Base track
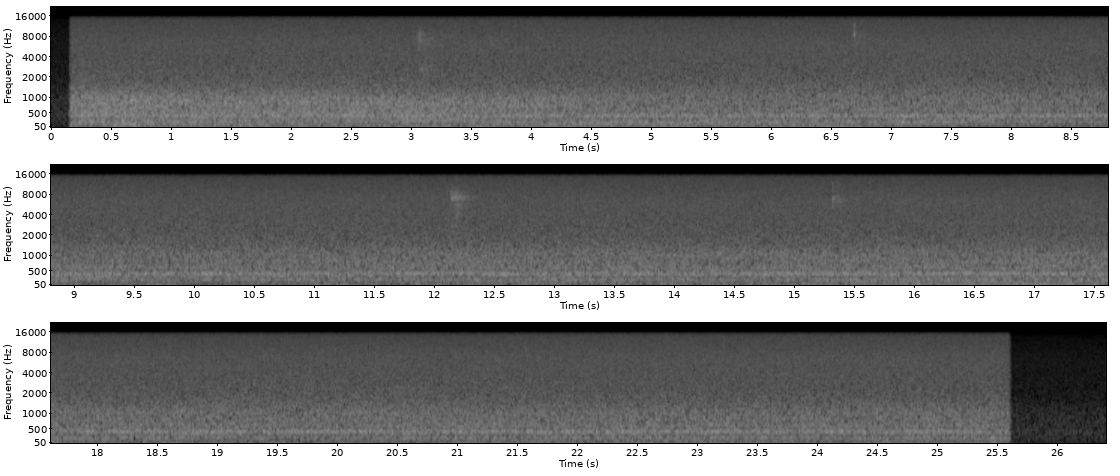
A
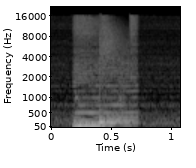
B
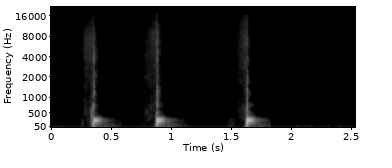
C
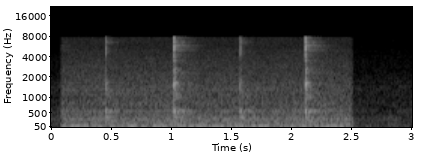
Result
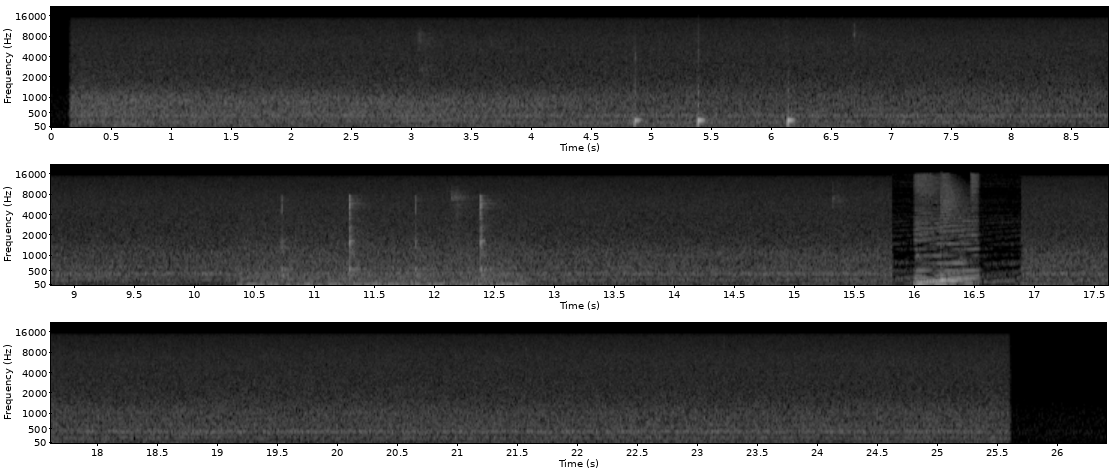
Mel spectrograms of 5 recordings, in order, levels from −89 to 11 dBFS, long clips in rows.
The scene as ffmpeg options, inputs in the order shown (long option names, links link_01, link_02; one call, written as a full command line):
ffmpeg -i bed.wav -i cue0.wav -i cue1.wav -i cue2.wav -filter_complex "[0:a]volume=-16.5dB[link_01];[1:a]asplit=2[link_02][link_03];[link_03]adelay=2.2,afreqshift=2[link_04];[link_02][link_04]amix=inputs=2:normalize=1[link_05];[link_01]asplit=2[link_06][link_07];[link_06]atrim=end=15.814[link_08];[link_05]atrim=end=1.08,asetpts=PTS-STARTPTS,volume=-3dB[link_09];[link_07]atrim=start=16.886[link_10];[2:a]atrim=end=2.53,asetpts=PTS-STARTPTS,volume=-7.5dB,afade=type=in:duration=0.004:curve=hsin,afade=type=out:start_time=2.526:duration=0.004:curve=hsin,adelay=4510[link_11];[3:a]atrim=end=3.01,asetpts=PTS-STARTPTS,volume=-10.5dB,afade=type=in:duration=0.004:curve=hsin,afade=type=out:start_time=3.006:duration=0.004:curve=hsin,adelay=10270[link_12];[link_08][link_09]acrossfade=duration=0.004:curve1=hsin:curve2=hsin[link_13];[link_13][link_10]acrossfade=duration=0.004:curve1=hsin:curve2=hsin[link_14];[link_14][link_11][link_12]amix=inputs=3:normalize=0" out.wav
